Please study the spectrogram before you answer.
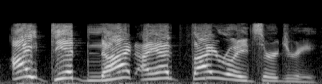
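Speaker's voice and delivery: high, slow, loud put-on dad voice correcting his son; indignant dad. Dad overhears and corrects the boy, indignant and loud. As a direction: drag out I did not as the offended father. Dad denies the knife fight story.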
